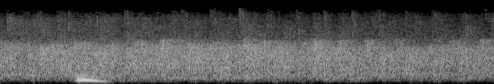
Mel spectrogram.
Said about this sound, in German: Ich denke mal, das ist einen großen Applaus wert, dass du das an deinem Geburtstag machst.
